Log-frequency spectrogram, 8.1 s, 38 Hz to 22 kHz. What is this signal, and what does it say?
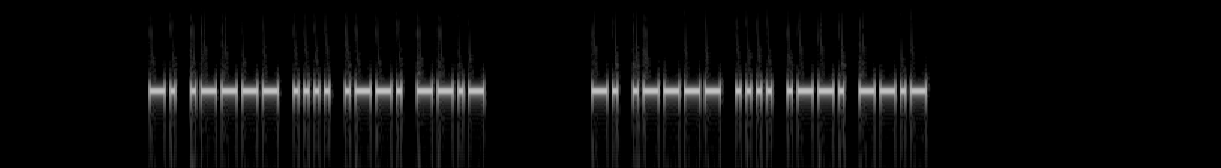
Morse code, heard as a keyed tone, about 34 wpm, 700 Hz. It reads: N1HPQ N1HPQ
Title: USA Call Signs - 5 Characters - Repeated 2x - 35wpm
